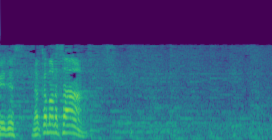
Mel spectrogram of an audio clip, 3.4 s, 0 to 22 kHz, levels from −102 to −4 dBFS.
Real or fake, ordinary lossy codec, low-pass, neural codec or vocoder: real; MP3, 24 kbps; 7.2 kHz; none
